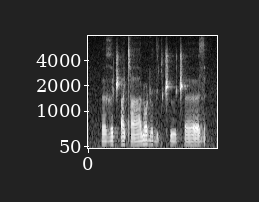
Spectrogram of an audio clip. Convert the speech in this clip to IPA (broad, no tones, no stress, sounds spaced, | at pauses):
ɜ ɣ ə t͡ʃʼ a cʰ aː ɳ ɔ ɖ o d ɯ c t͡ʃʼ ɯː t͡ʃʼ ɜː z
